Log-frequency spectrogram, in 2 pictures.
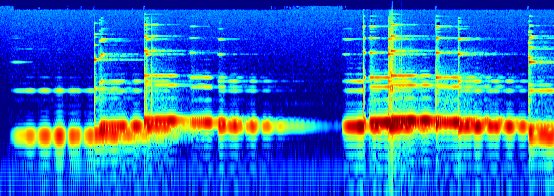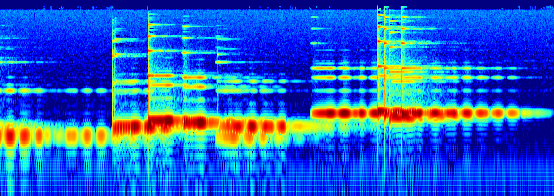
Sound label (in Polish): Wsrod nocnej ciszy impro ksylofon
